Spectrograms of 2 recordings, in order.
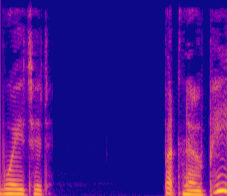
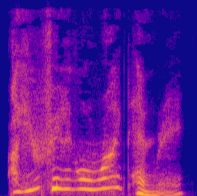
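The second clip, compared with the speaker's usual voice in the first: higher, concerned mother's voice; worried mum; 12 semitones higher than usual. A narrator's reading. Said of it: "mother worries about Henry".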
